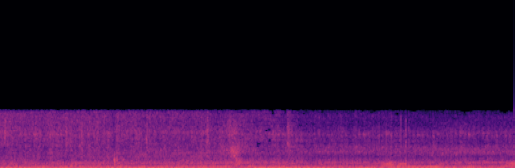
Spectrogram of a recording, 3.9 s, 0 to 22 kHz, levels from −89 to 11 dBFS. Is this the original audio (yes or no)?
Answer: yes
